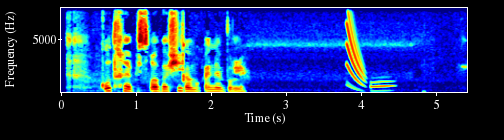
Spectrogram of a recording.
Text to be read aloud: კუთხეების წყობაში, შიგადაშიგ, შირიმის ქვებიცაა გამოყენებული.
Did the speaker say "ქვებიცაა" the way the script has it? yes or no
no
